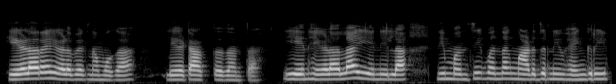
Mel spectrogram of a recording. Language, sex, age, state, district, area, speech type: Kannada, female, 18-30, Karnataka, Gulbarga, urban, spontaneous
